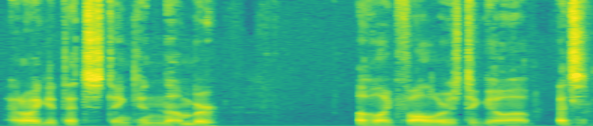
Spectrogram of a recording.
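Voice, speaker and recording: A man with a very deep, creaky voice, chatting casually as an author in a rambling, self-deprecating way. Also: a little fast. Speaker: author and podcast panelist. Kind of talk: casual chat.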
